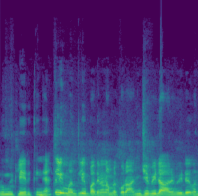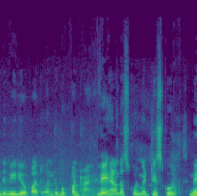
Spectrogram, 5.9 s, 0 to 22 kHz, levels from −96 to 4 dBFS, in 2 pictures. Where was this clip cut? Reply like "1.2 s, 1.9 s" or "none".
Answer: 0.8 s, 4.4 s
